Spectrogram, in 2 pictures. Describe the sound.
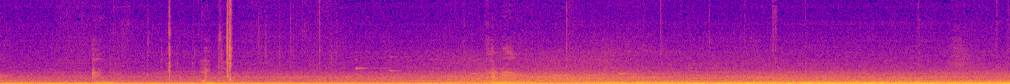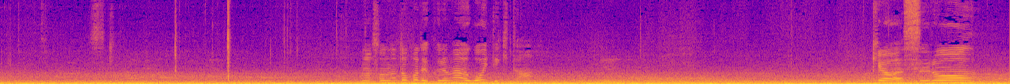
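Steady low rumble of a car interior as it drives slowly in a traffic jam, engine and road noise droning throughout, with people talking quietly over it and a few faint clicks and ticks.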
